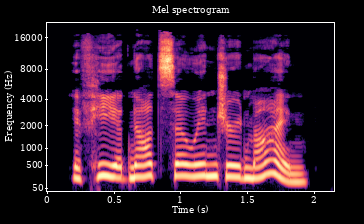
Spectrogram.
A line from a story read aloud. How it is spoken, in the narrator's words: Lizzie said, now openly laughing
